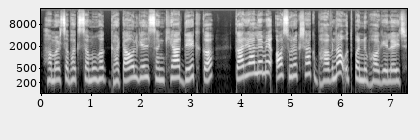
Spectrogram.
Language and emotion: Maithili, sad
